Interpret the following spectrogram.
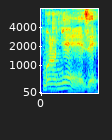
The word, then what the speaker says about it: bolognese: Yeah, I think in English they say bolognese, but yeah. But the typical Italian pronunciation would normally be spaghetti bolognese, spaghetti bolognese.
